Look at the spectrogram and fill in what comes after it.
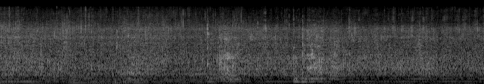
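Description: Pork and beets sizzling in their sauce in a cast-iron pot, a steady sizzle, with a spoon stirring and scraping through the food a few times.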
